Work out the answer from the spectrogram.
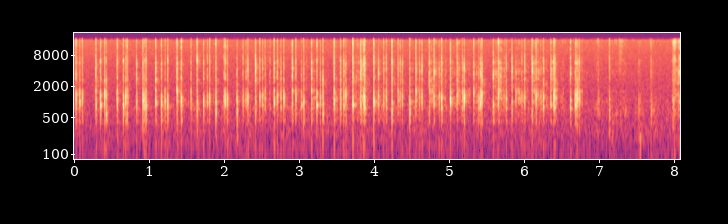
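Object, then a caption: Small paperboard biscuit box. Fingertips and short nails tap and scratch the front panel of a small printed paperboard Bisco biscuit box held upright. Dozens of quick, dry, hollow clicks sit mostly around 1 kHz with almost no bass. The sparser final second leaves a soft scratching hiss between the last taps.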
